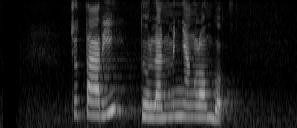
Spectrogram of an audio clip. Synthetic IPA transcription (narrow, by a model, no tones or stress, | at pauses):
t͡ʃut̪aɾid̪̥o̤lanməɲaŋlɔmbɔʔ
